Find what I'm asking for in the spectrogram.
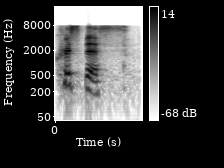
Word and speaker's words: Crispus: I can't even say his name, Crispin? – Crispus. – Crispus? – Literally Crisp and then A-S or U-S.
